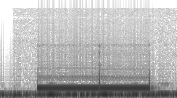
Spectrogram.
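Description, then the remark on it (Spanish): A telephone line tone after dialing: one steady, mid-pitched electronic beep lasting about a second and a half, clear and fairly loud over a low background hum, with no voices. “Marqué a su número y pronto escuché el tono demarcado.”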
